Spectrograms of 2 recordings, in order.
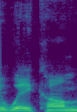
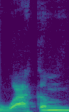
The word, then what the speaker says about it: Wacom: their name wrong like i always say wacom but everyone wants to whack em but uh they got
